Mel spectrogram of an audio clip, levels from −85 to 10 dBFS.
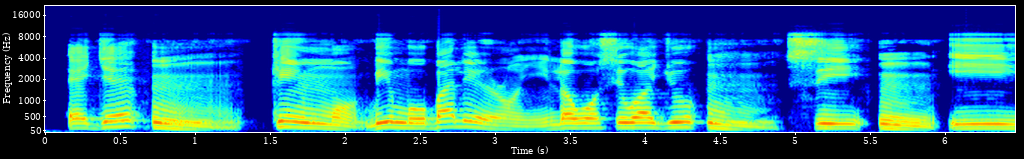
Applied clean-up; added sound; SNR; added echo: neural mask model Resemble Enhance denoiser.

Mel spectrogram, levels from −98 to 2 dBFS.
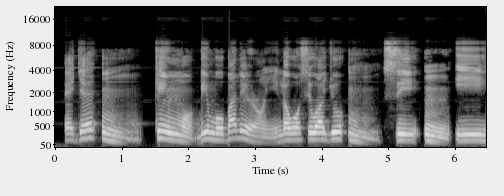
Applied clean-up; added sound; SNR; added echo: neural mask model DeepFilterNet 3.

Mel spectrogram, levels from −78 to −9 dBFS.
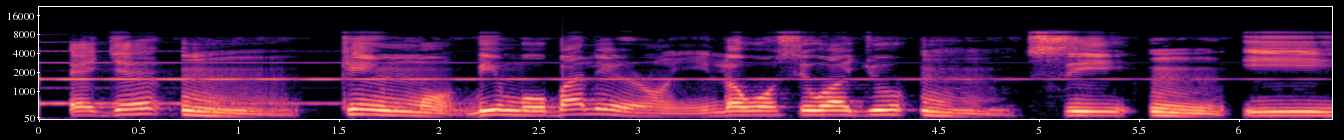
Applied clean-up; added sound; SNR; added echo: none; Musical instrument; 15 dB; none.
